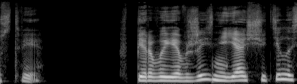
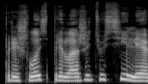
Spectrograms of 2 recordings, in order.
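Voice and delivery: usual speaking voice

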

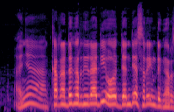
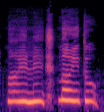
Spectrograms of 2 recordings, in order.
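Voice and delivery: higher whining mimic then loud scolding; whiny patient mimic; 10 semitones higher, 8 dB louder, slower than usual. Mimicking whiny sick person, scolding. (meniru orang sakit cengeng lalu membentak)

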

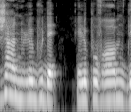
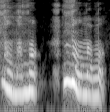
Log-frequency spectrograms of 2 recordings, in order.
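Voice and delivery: put-on tearful child pleading with mother; distressed, crying little-girl voice; sobbing stammer; 3 semitones higher, 5 dB louder than usual. A narrator's reading. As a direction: babble it through tears. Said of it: "elle éclata elle-même en sanglots".

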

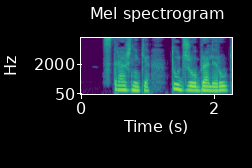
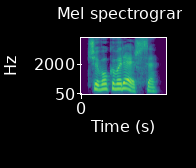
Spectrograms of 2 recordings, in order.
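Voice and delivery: put-on higher-pitched, curt old market seller; gruff old woman; 4 semitones higher than usual. A narrator's reading. Old seller to a browsing girl, gruff. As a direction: snap roughly at a browsing customer. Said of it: "грубовато бросила старушка".

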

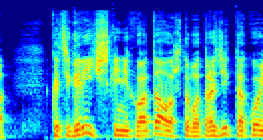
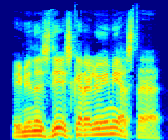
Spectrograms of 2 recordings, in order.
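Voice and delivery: cold. A narrator's reading. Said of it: "холодно ответила Белезна".

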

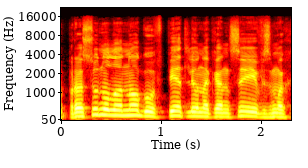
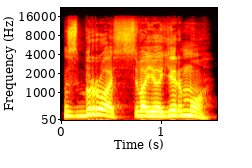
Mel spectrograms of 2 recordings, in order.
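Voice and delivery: slow, forceful angry demand; 5 semitones higher, 3 dB louder, much slower than usual. Acted. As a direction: hurl it at him. Continues angry urging.

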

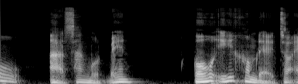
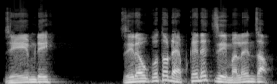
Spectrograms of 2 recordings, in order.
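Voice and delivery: fast, higher, forceful warning; growled warning; 4 semitones higher, 4 dB louder, faster than usual. A narrator's reading. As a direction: snap at her to put her in her place. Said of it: "Tấn gằn giọng".

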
